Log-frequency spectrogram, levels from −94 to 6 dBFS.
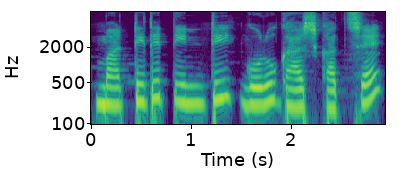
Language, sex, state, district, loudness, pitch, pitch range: Bengali, female, West Bengal, Alipurduar, -14 LUFS, 225 Hz, 210-245 Hz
